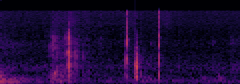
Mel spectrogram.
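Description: A few short, sharp crunching clicks of footsteps on gravel and dry grass: one about half a second in, then three close together a little later.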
